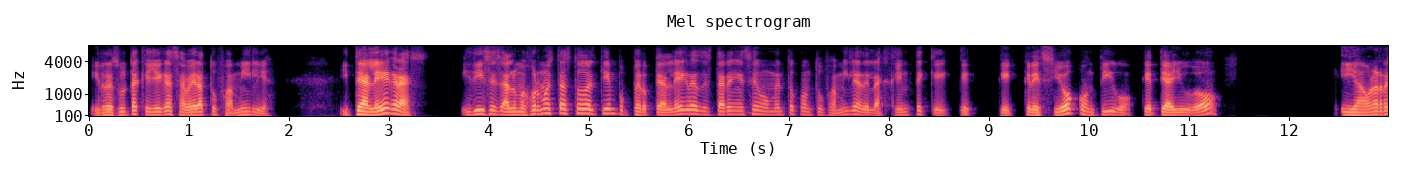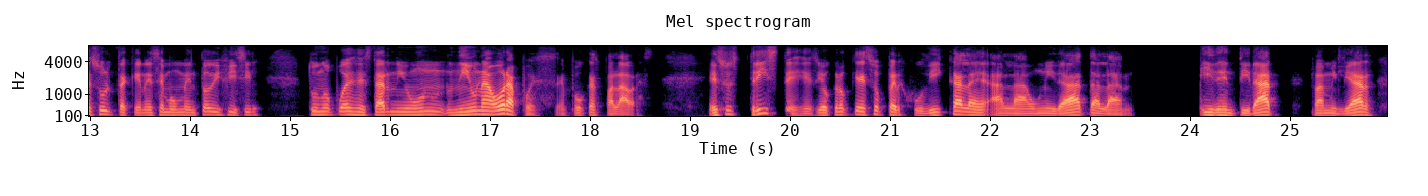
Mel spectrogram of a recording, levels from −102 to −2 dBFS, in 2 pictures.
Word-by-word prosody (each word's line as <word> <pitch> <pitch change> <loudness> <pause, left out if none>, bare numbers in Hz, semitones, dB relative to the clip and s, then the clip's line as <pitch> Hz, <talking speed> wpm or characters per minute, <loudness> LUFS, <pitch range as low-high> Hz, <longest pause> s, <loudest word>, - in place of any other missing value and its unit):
Y - - -7
resulta 130 +6 +1
que 140 - -3
llegas 140 +2 +2
a 125 - +2
ver 125 +3 +6
a 140 - +2
tu 140 - -7
familia, 115 - -5 0.6
y - - -10
te 160 - +8
alegras, 140 - +7 0.3
y 135 - -10
dices 165 0 0
a 135 - +6
lo 135 - +2
mejor 160 +6 0
no 200 - +2
estás 195 -1 0
todo 195 -1 +2
el 175 - -1
tiempo, 190 -3 -3
pero 135 -3 -2
te 130 - -2
alegras 160 +8 +2
de 145 - -8
estar 145 +2 -1
en 155 -1 -3
ese 160 +3 -5
momento 145 +1 -7
con 145 -4 -8
tu 130 0 -11
familia, 125 +8 -4
de 120 - -2
la 105 -2 -3
gente 130 +6 -8
que 115 -7 -8
que - - -7 0.2
que 115 -3 -5
creció 130 - +3
contigo, 135 - -4
que 130 - +1
te 135 - +3
ayudó. 120 -1 +2 1.2
Y 130 -1 +1
ahora 125 +3 +3
resulta 155 -1 -1
que 110 - -7
en 115 - -6
ese 115 +3 -5
momento 120 +2 -5
difícil, 130 0 -8 0.4
tú 145 - -4
no 140 -2 -4
puedes 145 0 -1
estar 130 0 +1
ni 135 0 -4
un 135 -3 -4
ni 135 +3 +1
una 155 -1 +4
hora, 175 +4 +7
pues, 85 -3 -11
en - - -15
pocas - - -7
palabras. - - -4 0.5
Eso 120 +7 -2
es 155 - -15
triste, 175 - -4
es 95 +1 -10
yo 115 -1 -2
creo 140 -2 -5
que 150 0 0
eso 145 0 -4
perjudica 120 +7 -1
a - - +4
le 125 -4 0
a 100 - -5
la 100 -1 -3
unidad, 100 +5 +1
a - - +1
la 90 -3 -2 0.7
identidad 120 +2 +3 0.3
familiar. 105 +3 +2
130 Hz, 190 wpm, -24 LUFS, 115-150 Hz, 1.2 s, te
